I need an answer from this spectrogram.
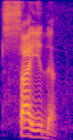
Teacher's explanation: Veja que a sílaba tônica dela está na penúltima sílaba. Então, a verdade é que a palavra saída é uma paroxítona.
